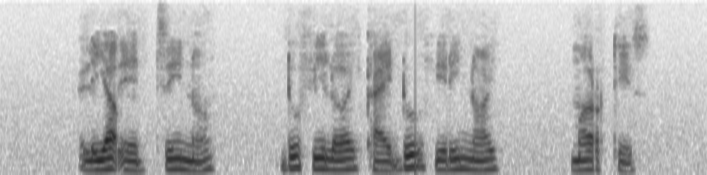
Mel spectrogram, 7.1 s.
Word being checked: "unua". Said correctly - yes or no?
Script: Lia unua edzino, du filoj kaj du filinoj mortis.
no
